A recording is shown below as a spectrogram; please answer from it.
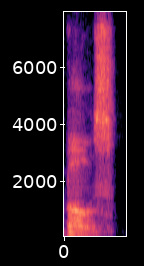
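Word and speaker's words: Boese: through your Mr Mayor it's pronounced Bose Bose I'm the sound system just an extra e thank you thank you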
